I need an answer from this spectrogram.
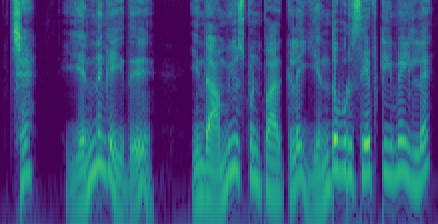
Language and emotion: Tamil, disgusted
